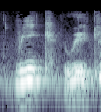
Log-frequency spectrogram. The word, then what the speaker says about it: Reek: Reek. – Yeah. Rhymes with leak.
